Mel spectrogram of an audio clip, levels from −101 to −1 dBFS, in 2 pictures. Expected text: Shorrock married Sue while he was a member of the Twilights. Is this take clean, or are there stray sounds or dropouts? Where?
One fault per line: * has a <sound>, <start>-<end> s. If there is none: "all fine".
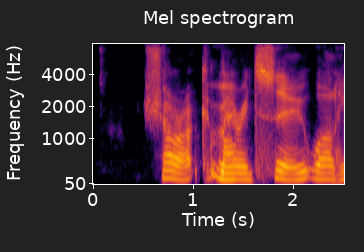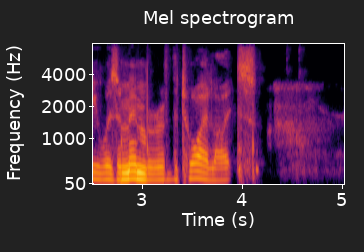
all fine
